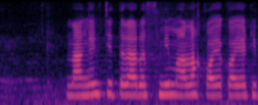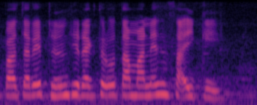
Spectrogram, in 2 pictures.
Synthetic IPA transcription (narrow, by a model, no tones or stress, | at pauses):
naŋɪŋt͡ʃit̪ɾaɾəsmimalahkɔjɔkɔjɔd̪̥i̤pat͡ʃaɾid̪̥ə̤nənd̥i̤ɾɛk̚t̪ʊɾut̪amanesɪŋsaiki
